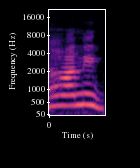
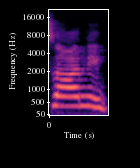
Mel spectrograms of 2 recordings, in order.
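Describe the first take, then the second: First: The word begins with an h sound. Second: The word begins with an s sound. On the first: "Kathiawadi હોય એ હાની કહેતું હોય" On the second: "સુરતી લોકો એ સાની કહેતું હોય"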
